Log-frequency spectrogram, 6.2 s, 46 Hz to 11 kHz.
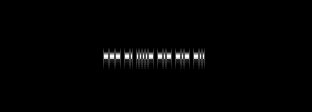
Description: Morse code, heard as a keyed tone, about 40 wpm, 700 Hz. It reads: ON4KKD
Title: DXCC-100 Call Signs - 6 Characters - Repeated 2x - 40wpm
